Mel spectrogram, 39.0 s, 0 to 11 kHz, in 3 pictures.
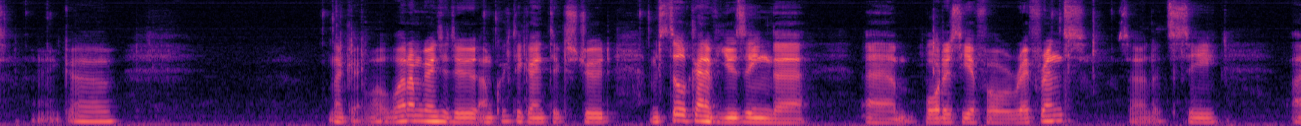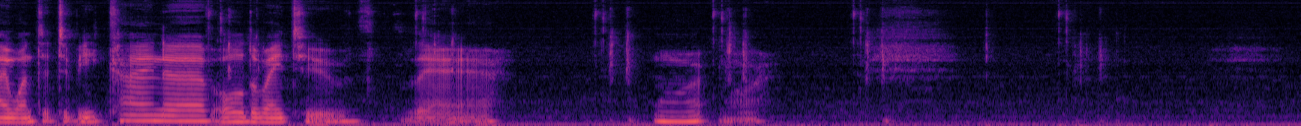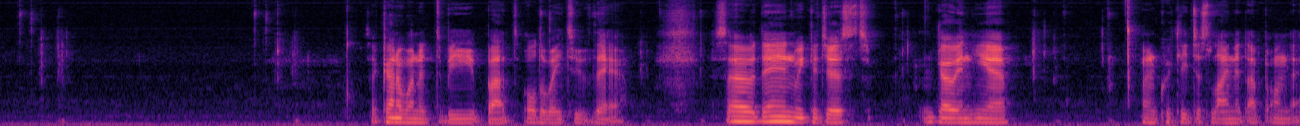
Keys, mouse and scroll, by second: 0.2 click, 1.4 e, 3.6 e, 5.2 e, 9.3 e, 12.2 e, 17.4 e, 19.2 e, 20.3 e, 21.7 e, 23.9 e, 26.5 e, 28.9 e, 37.9 a, 38.3 a, 38.6 a.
